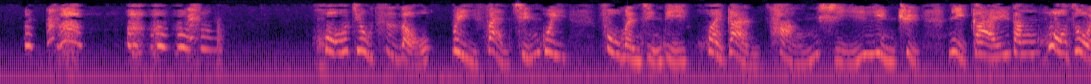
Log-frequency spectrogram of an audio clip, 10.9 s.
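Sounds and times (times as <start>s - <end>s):
low hum: 0.0s - 10.8s
woman sobbing in a Sichuan opera scene: 0.2s - 2.2s
speech: 3.5s - 10.8s.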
